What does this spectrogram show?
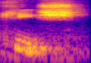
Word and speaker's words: Cush: And Cush has also been spelled as Kish. It's spelled and pronounced in a different manner.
